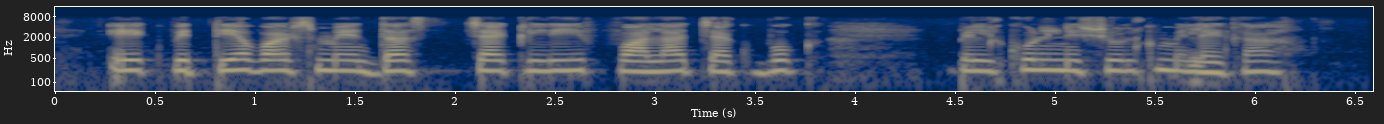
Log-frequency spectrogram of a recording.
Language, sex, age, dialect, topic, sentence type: Hindi, female, 18-24, Garhwali, banking, statement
